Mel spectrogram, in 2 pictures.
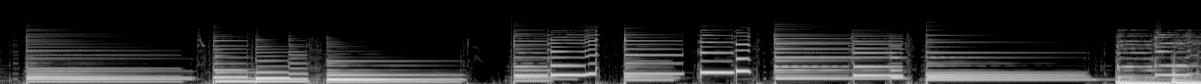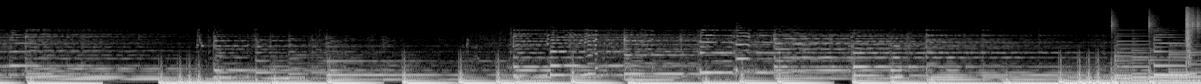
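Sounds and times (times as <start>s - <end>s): plucked guitar melody: 0.0s - 24.0s
deep bass accompaniment: 11.2s - 24.0s.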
